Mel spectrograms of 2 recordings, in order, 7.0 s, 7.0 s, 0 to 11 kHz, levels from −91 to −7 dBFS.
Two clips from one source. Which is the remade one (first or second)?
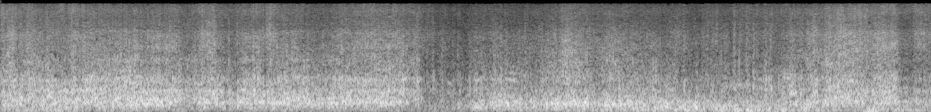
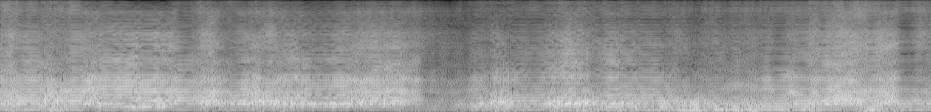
second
